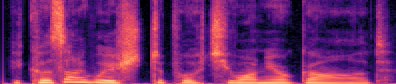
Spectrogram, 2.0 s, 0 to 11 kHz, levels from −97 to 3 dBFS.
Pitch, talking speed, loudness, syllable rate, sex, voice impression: 225 Hz, 270 wpm, -16 LUFS, 5.8 syllables/s, female, very feminine, adult-like, calm, slightly elegant, slightly sweet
